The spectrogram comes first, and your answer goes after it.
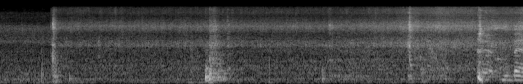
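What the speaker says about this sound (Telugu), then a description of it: "ఇలా టమాటీ కూడా ఉడుకుతుంది కదా" Tomato and okra simmering in a pan, a soft continuous bubbling hiss punctuated by a few sharp clinks or spoon taps, close and moderately loud.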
